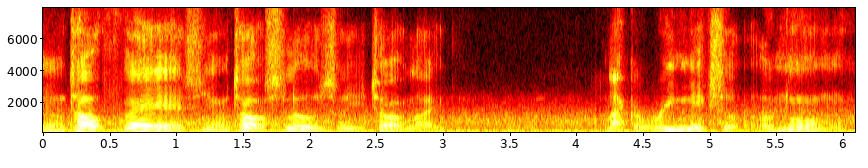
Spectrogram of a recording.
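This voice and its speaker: Audible room echo surrounds a man talking at a fairly slow pace. His loudness swings widely. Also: fairly low pitch for a man, ordinary pitch variation. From Miami, Florida. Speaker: YouTube live streamer. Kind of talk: livestream call-out rant. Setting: livestream.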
